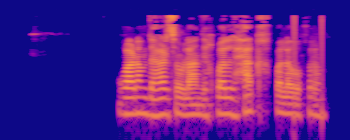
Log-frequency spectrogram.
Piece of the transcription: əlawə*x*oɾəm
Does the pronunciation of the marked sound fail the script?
no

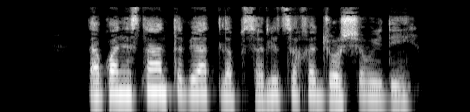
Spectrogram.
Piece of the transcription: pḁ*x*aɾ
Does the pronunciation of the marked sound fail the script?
yes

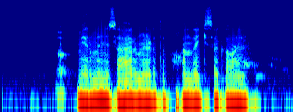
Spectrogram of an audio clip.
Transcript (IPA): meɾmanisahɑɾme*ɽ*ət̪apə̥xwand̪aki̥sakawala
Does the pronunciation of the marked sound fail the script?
no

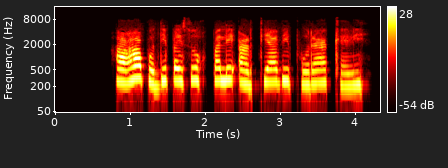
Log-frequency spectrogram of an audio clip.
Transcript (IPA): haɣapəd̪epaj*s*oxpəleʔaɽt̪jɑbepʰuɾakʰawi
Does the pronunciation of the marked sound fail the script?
no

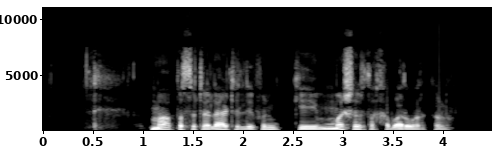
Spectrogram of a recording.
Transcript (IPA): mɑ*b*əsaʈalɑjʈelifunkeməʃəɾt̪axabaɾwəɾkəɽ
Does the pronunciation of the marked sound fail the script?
yes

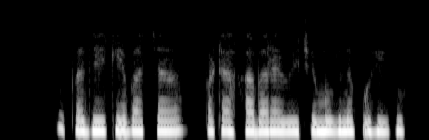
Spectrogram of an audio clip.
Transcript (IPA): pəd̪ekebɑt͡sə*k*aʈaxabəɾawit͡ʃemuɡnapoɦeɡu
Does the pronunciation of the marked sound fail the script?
yes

